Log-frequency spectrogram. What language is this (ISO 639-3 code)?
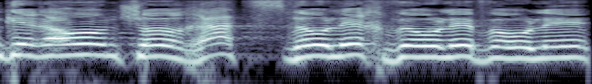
heb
